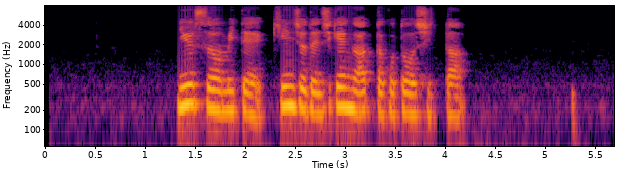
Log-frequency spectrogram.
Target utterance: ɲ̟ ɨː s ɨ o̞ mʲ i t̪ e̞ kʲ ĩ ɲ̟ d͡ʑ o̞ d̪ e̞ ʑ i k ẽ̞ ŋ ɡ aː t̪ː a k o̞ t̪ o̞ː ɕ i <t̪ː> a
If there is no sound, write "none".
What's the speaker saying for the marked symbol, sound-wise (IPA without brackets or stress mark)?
t̪ː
